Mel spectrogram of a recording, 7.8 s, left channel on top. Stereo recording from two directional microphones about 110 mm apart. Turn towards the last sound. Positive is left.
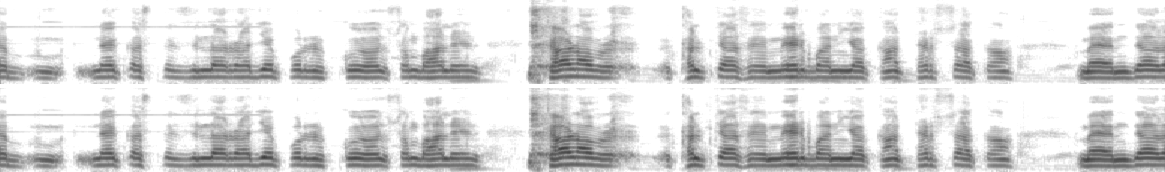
turn(degrees=-30)  # may be behind; listen again after turning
